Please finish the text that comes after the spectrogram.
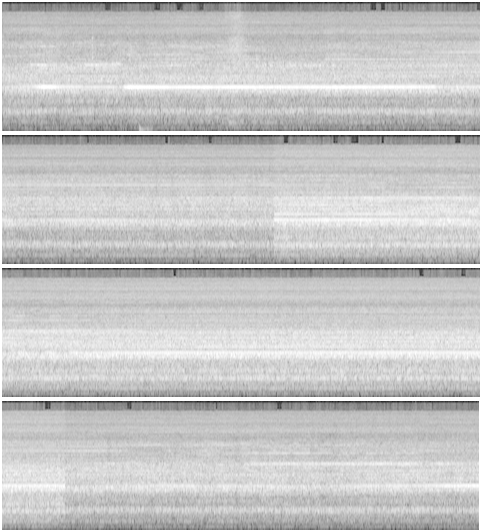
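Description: A heat tool dries a stamping project in a long, steady, close whirring blast, with the pitch and level shifting slightly a few times as it is moved; no one speaks.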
